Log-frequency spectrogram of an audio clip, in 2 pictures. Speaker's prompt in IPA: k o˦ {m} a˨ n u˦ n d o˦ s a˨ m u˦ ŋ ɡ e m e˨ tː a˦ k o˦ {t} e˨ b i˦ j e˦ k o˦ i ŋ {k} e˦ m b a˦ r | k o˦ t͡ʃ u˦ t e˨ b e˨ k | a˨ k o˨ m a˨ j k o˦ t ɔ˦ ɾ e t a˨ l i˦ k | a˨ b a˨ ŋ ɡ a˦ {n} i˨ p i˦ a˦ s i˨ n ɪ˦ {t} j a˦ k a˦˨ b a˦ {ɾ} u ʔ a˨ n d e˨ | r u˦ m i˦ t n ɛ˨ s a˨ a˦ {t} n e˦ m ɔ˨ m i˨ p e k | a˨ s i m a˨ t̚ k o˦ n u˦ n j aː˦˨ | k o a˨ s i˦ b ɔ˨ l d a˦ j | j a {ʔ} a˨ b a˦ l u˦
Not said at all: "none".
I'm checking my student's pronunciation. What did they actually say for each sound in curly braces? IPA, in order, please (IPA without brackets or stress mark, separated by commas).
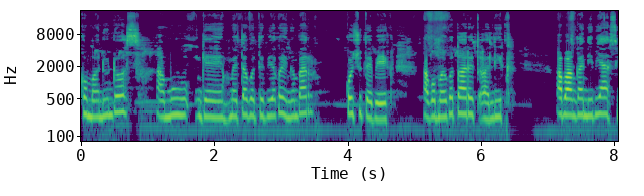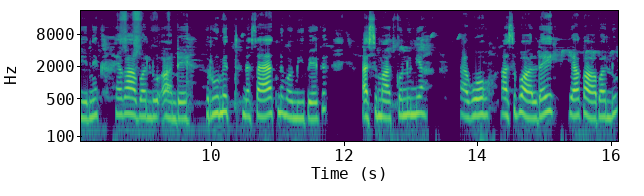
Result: m, t, ɡ, n, k, l, t, k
